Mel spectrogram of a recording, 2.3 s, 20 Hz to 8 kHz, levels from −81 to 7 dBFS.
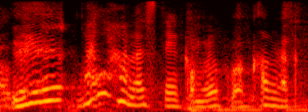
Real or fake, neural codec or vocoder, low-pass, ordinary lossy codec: fake; codec, 16 kHz, 2 kbps, FreqCodec, smaller model; none; none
